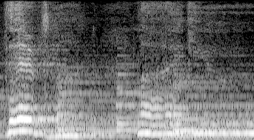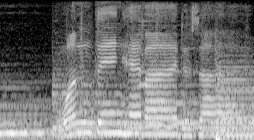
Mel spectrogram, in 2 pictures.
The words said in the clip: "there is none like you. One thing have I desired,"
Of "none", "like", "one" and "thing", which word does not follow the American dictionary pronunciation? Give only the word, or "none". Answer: none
